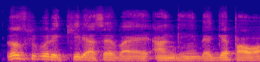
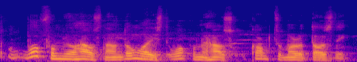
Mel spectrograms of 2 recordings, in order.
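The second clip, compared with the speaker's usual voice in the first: louder, higher retold instruction; team lead; 5 semitones higher, 5 dB louder than usual. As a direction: imitate a boss insisting over the phone. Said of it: "She just tell me".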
